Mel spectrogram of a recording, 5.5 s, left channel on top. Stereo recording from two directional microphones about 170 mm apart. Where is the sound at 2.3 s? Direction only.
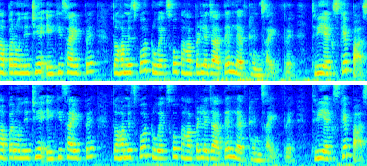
35° left (ahead or behind).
